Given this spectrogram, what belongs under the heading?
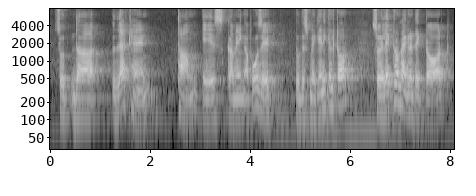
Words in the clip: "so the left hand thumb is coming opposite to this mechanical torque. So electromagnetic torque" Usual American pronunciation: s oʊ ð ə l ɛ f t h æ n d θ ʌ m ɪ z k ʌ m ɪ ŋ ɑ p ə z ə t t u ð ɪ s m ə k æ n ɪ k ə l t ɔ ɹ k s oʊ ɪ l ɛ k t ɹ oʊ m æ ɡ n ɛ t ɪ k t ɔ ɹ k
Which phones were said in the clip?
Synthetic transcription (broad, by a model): s oʊ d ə l ɛ f t h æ n d t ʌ m ɪ z k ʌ m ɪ ŋ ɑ p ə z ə t t u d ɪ s m ə k æ n ɪ k ə l t ɔ ɹ k s oʊ ɪ l ɛ k t ɹ oʊ m æ ɡ n ɛ t ɪ k t ɔ ɹ k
